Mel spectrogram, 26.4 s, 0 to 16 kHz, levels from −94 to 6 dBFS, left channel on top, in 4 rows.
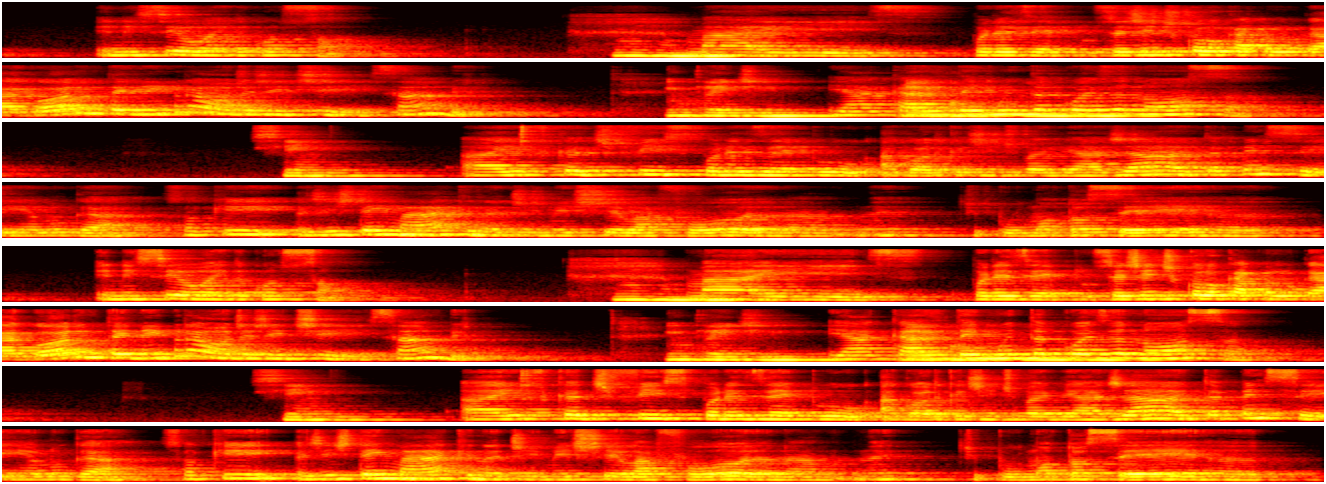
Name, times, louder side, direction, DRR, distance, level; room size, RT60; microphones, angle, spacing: voice 1, 0.5-1.7 2.9-3.1 3.4-4.4 4.9-9.0 10.7-12.9 15.5-24.4 24.6-26.1, right 1 dB, 70° right, 3 dB, 1.5 m, -19 dB
voice 2, 3.1-3.7 9.9-10.6 11.1-12.2 14.5-14.9, left 1 dB, 10° left, -2 dB, 1.5 m, -18 dB
19.0 x 8.0 x 3.1 m, 1.2 s
head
